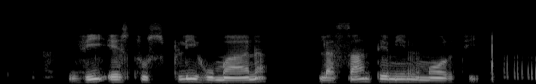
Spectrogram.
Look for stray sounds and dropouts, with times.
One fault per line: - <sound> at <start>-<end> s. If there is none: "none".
none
